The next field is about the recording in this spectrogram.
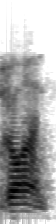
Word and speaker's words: Rouen: nach Rouen, wenn ich das richtig ausspreche. – Genau, genau, Rouen.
